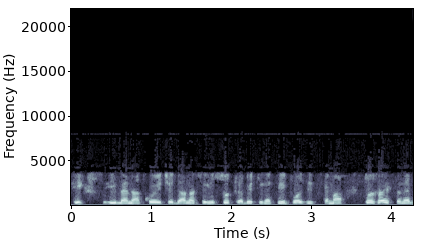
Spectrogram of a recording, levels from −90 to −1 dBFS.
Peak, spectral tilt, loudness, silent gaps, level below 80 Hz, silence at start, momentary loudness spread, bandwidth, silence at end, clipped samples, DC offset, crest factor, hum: -4 dBFS; -7.5 dB/octave; -17 LUFS; none; -58 dBFS; 0.05 s; 5 LU; 4.5 kHz; 0 s; under 0.1%; 1%; 12 dB; none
